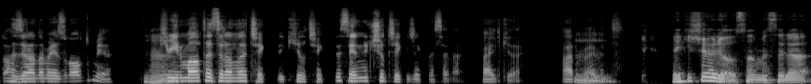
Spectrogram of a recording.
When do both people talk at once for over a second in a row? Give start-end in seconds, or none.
none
